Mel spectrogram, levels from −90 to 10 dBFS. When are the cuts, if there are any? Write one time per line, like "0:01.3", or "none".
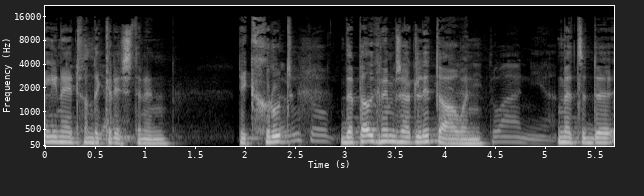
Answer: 0:01.9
